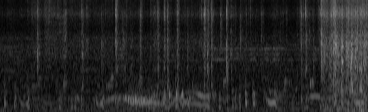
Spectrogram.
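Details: Domestic pigeons kept as local, Indian and Chinese breeds: a low throaty cooing phrase with rolling, wavering notes, then rising rustle and flapping noise at the end.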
